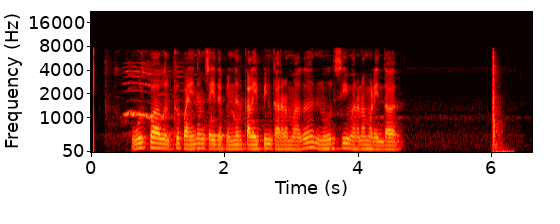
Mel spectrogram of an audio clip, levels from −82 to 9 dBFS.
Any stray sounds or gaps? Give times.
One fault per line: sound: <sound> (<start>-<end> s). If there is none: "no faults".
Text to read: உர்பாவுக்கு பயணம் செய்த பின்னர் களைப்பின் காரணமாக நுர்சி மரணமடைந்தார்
sound: thud (6.0-6.4 s)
